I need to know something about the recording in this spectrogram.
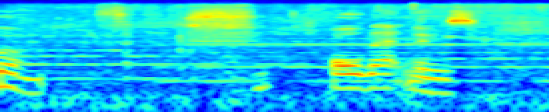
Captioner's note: laughs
